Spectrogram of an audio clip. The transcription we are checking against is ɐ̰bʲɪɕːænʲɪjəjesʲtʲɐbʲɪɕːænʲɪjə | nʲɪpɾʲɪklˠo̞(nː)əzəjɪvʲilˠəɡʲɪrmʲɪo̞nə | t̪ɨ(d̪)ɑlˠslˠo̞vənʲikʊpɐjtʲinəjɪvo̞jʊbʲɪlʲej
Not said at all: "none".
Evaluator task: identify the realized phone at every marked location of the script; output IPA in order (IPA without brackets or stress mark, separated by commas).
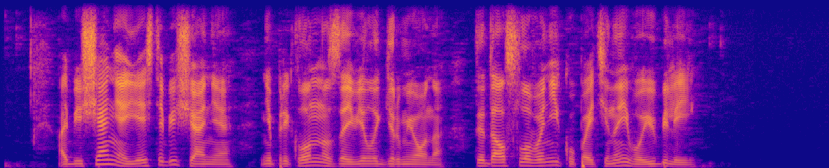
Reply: nː, d̪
